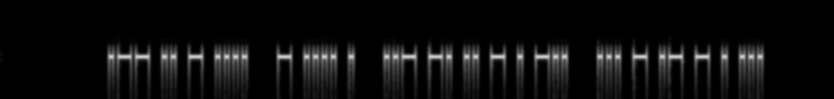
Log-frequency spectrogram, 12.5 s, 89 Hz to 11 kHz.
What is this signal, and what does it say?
Morse code, heard as a keyed tone, about 18 wpm, 700 Hz. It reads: WITH THE UNITED STATES
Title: Speed-Racing - Sets of 4 Words 15wpm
